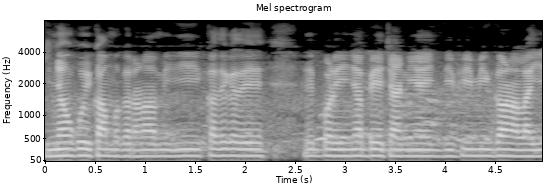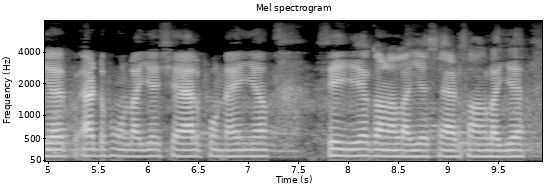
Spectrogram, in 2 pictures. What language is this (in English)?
Dogri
